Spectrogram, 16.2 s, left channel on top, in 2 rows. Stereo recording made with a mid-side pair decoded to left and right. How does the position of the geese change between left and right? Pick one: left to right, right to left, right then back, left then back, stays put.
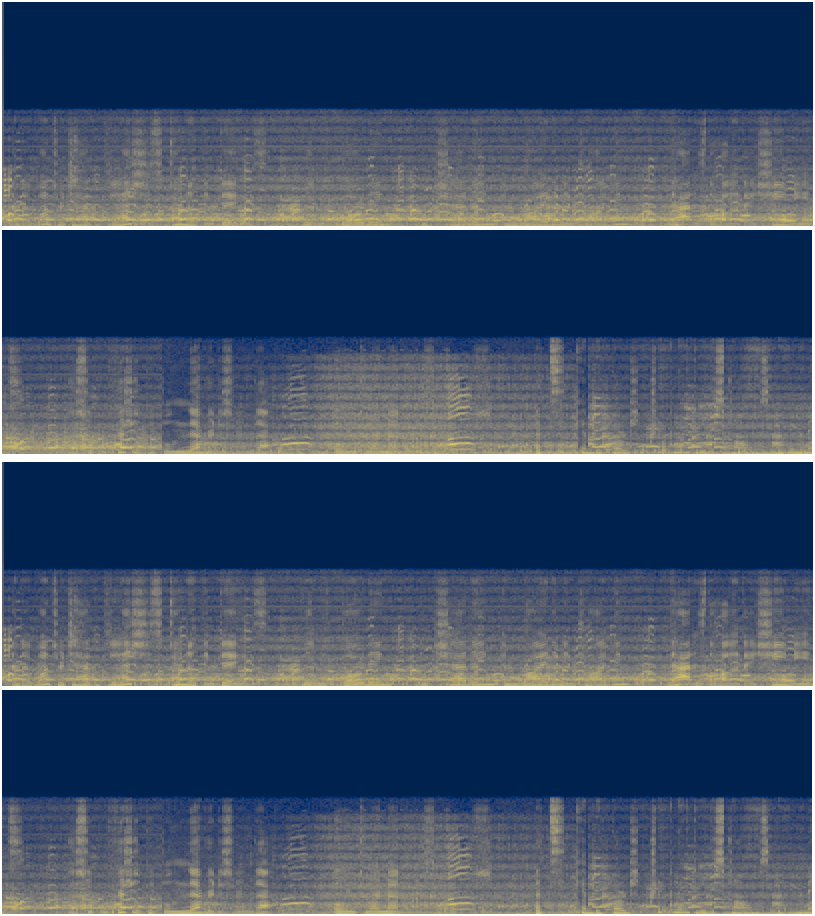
stays put.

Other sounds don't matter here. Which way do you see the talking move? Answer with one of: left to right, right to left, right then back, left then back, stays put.
stays put.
